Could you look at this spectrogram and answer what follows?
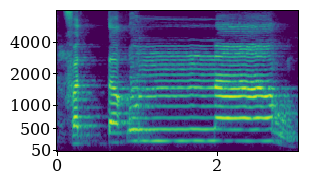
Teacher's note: اس کو فَاتَّقُوا النَّارَ نہیں کہنا، سیدھا قاف کو نون سے ملا دینا ہے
